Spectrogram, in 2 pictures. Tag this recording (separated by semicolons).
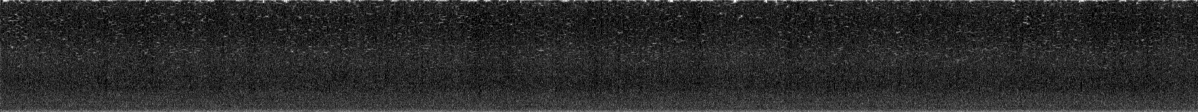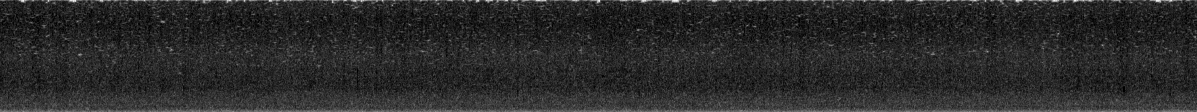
babbling; flow; flowing; gurgle; lapping; liquid; loop; mill; river; stream; trickle; water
